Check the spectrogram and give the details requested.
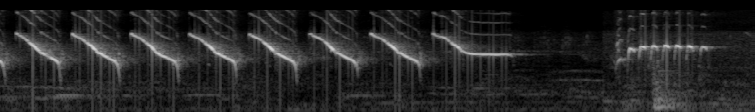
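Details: Excited male canary courting a female toward mating posture: seven loud descending slurred whistles at an even quick pace, a long held note, a pause, then a short rapid trill.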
